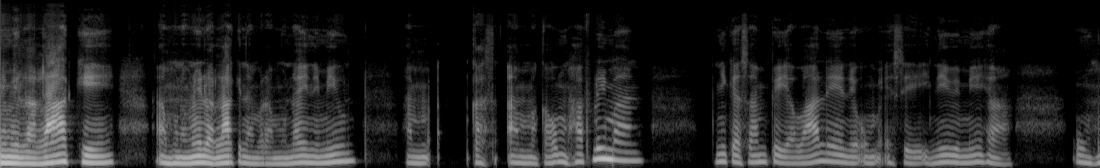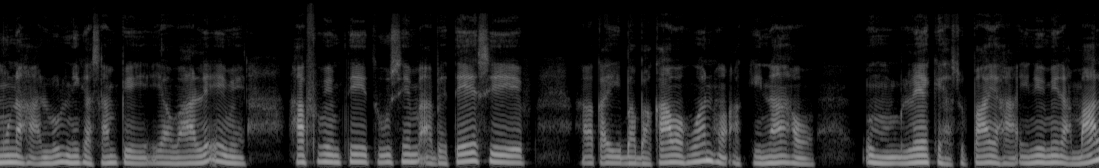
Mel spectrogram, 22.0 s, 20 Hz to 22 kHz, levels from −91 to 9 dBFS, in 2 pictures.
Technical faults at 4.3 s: none

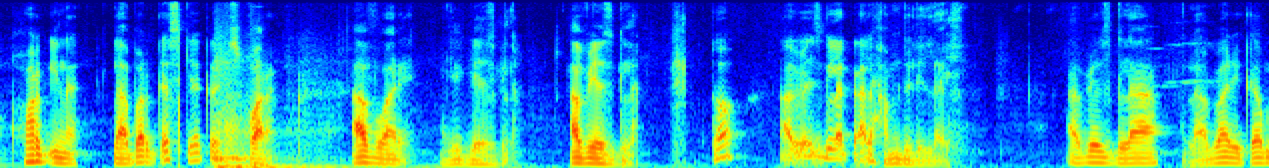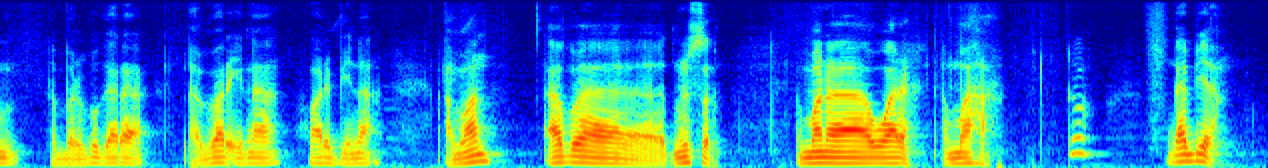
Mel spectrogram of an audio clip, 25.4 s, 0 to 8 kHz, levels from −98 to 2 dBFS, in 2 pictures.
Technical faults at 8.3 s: none

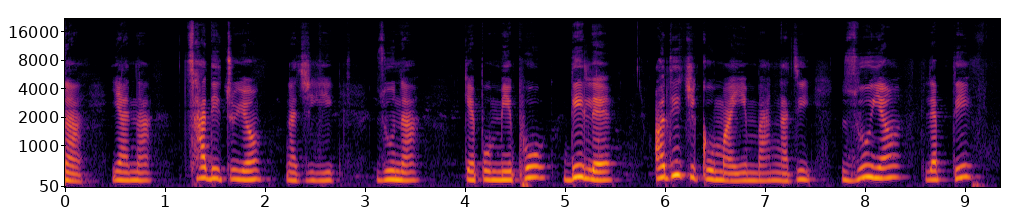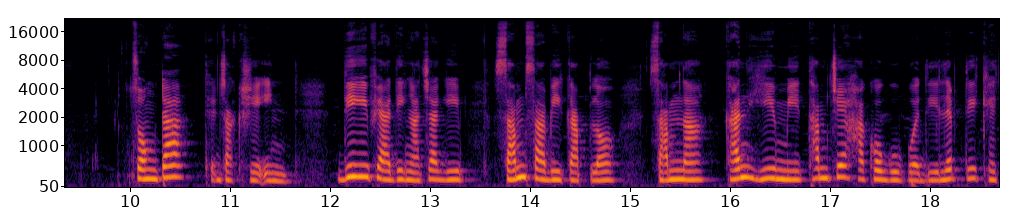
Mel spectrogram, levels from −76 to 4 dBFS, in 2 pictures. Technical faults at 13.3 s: none

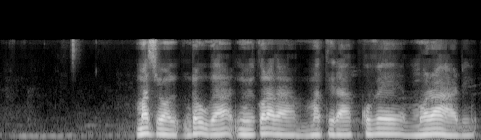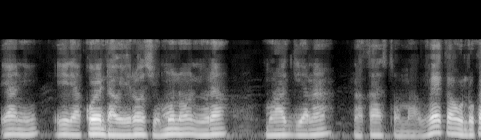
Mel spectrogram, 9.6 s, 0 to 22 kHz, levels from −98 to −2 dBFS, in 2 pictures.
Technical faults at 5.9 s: Nellymoser compression

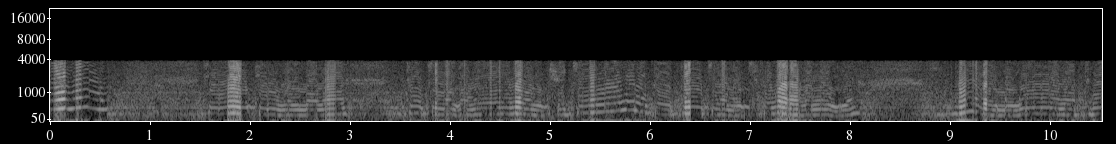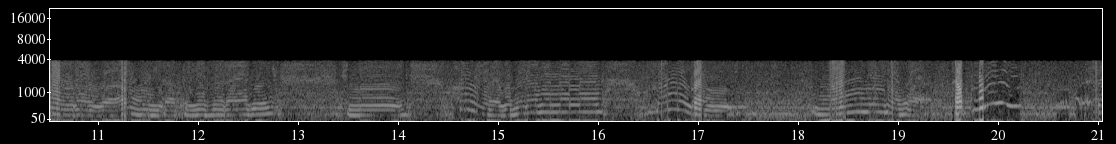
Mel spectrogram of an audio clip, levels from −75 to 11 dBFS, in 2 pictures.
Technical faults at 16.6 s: mu-law and A-law mixed up

